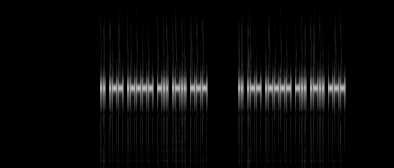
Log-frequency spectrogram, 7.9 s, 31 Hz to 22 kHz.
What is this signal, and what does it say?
Morse code, heard as a keyed tone, about 40 wpm, 700 Hz. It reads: IW1DLO IW1DLO
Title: DXCC-100 Call Signs - 6 Characters - Repeated 2x - 40wpm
